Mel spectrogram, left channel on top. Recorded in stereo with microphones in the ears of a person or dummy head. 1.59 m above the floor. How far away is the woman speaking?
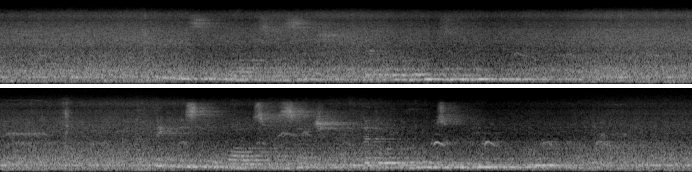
About 4 m.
